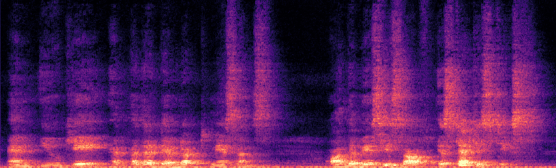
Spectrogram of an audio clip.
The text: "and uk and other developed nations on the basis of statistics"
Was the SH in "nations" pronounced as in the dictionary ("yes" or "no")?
no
